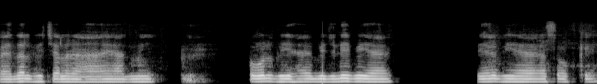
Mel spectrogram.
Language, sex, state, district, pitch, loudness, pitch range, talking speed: Hindi, male, Bihar, Muzaffarpur, 130 Hz, -14 LUFS, 130-135 Hz, 180 wpm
